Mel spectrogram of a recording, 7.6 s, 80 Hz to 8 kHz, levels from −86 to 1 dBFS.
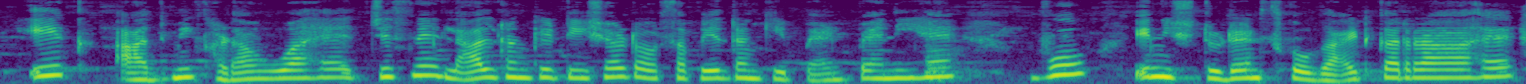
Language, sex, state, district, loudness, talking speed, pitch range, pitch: Hindi, female, Maharashtra, Chandrapur, -16 LUFS, 195 wpm, 230-265 Hz, 245 Hz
